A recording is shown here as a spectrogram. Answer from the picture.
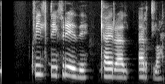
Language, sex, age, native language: Icelandic, female, 9, Icelandic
